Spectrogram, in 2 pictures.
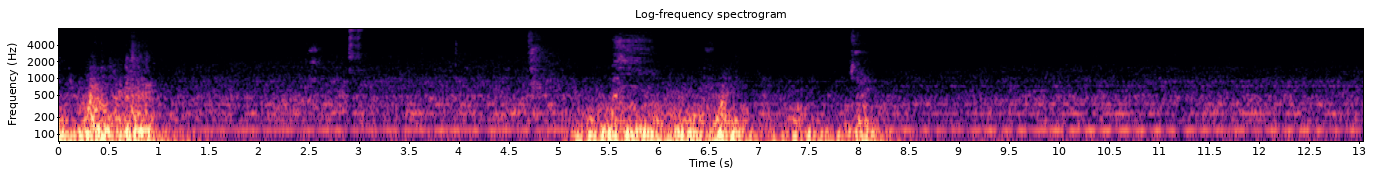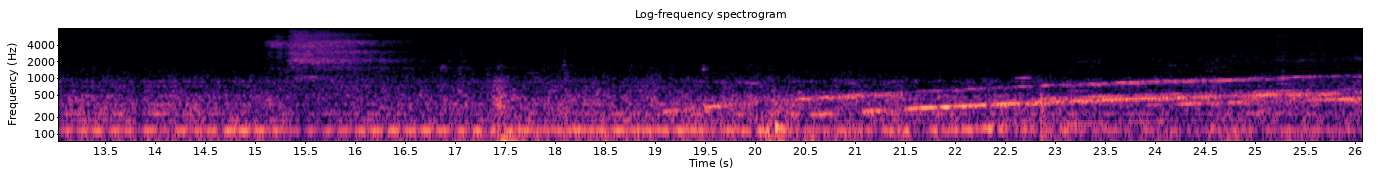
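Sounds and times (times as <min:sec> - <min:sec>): electric train humming: 0:00.0 - 0:26.0.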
